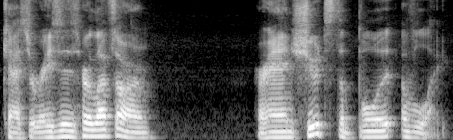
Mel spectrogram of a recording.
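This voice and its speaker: A man's voice: medium pitch, measured pace, slight background noise. A man reading a visual novel aloud as a let's play host, in dramatic scripted narration. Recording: loud game music behind voice. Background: visual novel soundtrack.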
